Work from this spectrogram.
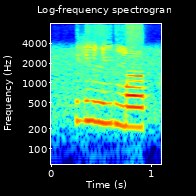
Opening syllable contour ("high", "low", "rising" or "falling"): high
